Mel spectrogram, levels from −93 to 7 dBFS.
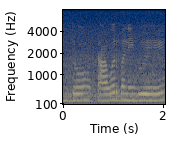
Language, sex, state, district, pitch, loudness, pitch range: Hindi, female, Uttar Pradesh, Jalaun, 205 Hz, -29 LUFS, 200-210 Hz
